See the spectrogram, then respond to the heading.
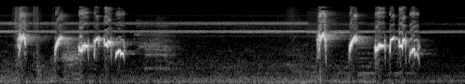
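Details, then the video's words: Red-whiskered bulbul singing two bright, bubbly whistled phrases of about six quick notes each, three seconds apart, over a faint steady high-pitched whine. "ฝึกนกกรงหัวจุกคึก เสียงดีมาก"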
